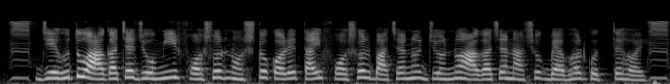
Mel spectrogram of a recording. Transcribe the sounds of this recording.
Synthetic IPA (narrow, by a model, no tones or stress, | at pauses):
d͡ʑeɦut̪uaɡat͡ɕad͡ʑomiɾfɔʃolnɔʃʈokɔɾet̪ajfɔʃolbat͡ɕanoɾd͡ʑonːoaɡat͡ɕanaʃok̚bɛboɦaɾkoɾt̪eɦɔe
